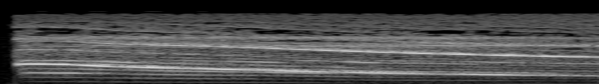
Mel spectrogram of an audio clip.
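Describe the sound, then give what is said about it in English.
The Wheel of Fortune bankrupt sound effect, a loud, sustained, buzzy harmonic tone sliding steadily downward in pitch for about two seconds, heard alone. “bankrupt. It's Wheel of Fortune bankrupt.”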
